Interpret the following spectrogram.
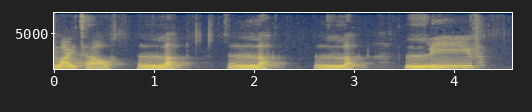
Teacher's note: marked them with a downward stroke because these are light LS an L that appears at the beginning of a word is a light L almost every time I can't think of any exceptions always be a liel l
